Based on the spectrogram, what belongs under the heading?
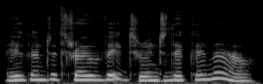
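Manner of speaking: put-on high small child voice; a curious little kid; little boy voice. A narrator's reading. Bo's voice.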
